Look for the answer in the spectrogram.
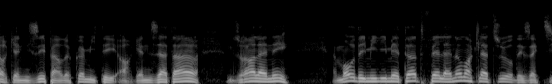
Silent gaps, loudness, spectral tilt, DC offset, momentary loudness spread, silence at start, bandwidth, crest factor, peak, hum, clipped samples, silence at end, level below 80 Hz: none; -28 LUFS; -8 dB/octave; under 0.1%; 7 LU; 0 s; 8.2 kHz; 16 dB; -12 dBFS; none; under 0.1%; 0 s; -52 dBFS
